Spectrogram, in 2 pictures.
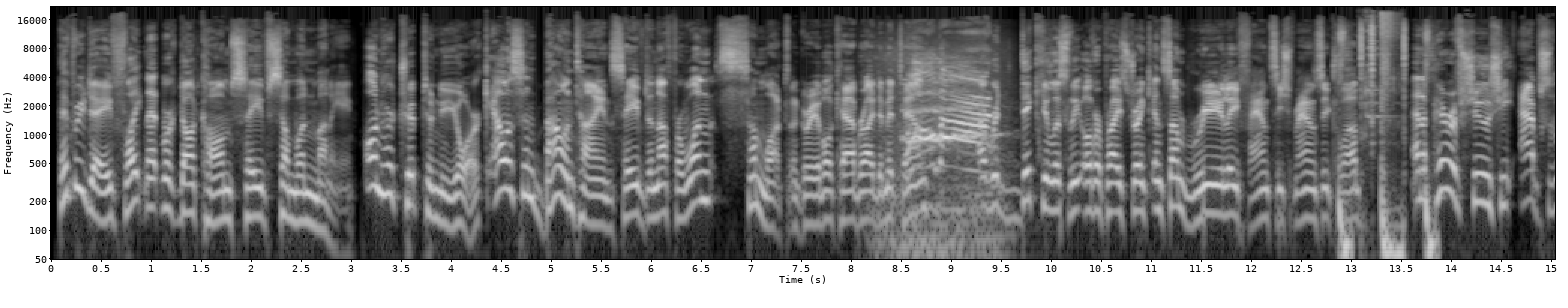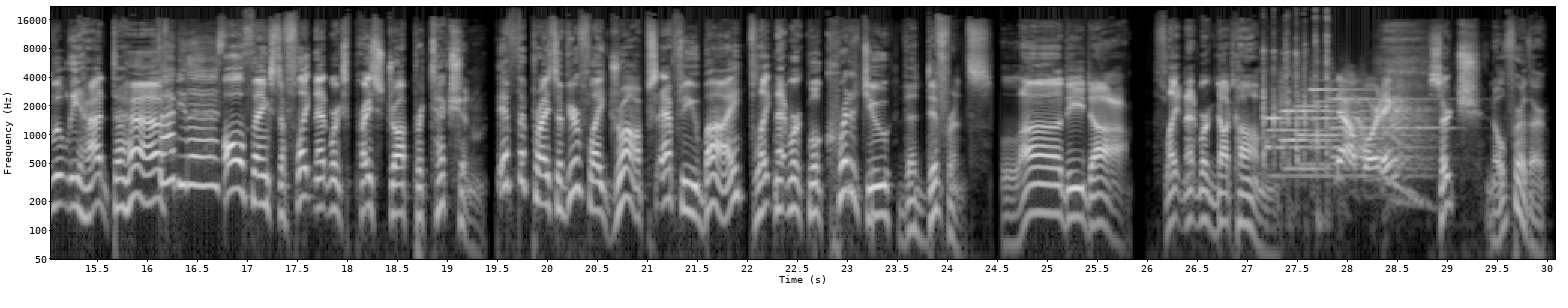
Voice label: radio; price drop protection; flight network; nyc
